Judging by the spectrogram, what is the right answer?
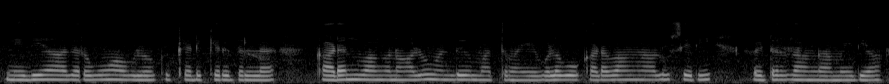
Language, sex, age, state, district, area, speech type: Tamil, female, 18-30, Tamil Nadu, Salem, rural, spontaneous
